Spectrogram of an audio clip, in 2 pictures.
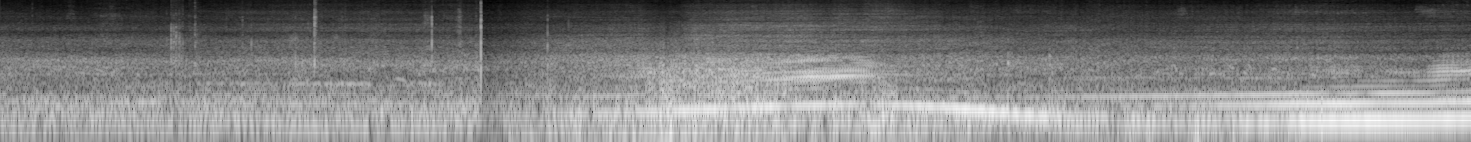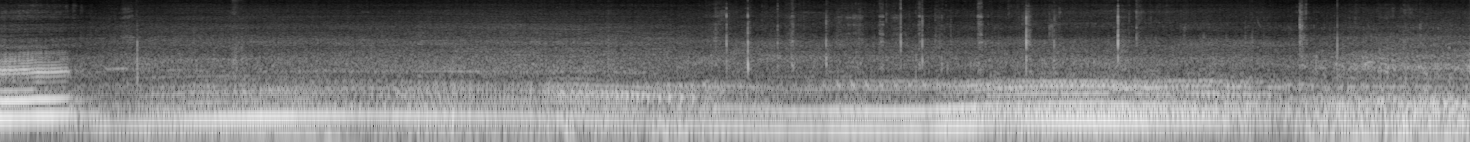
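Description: Sports car engines accelerating hard on the street. About a fifth of the way in one engine revs up, dips, then climbs steadily for several seconds before cutting off abruptly. A second engine follows with a steadier note that rises again near the end.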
